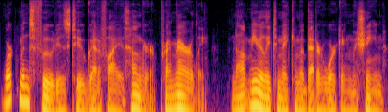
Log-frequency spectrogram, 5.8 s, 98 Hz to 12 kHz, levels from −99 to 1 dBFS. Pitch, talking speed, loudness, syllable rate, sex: 90 Hz, 185 wpm, -17 LUFS, 5.8 syllables/s, male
